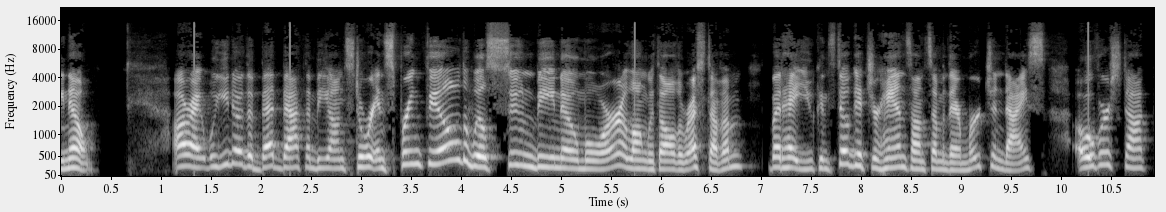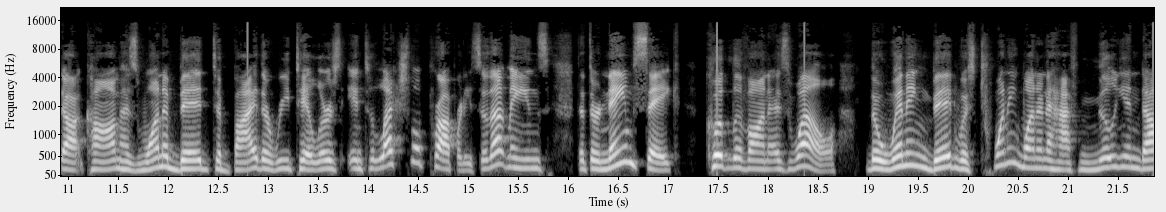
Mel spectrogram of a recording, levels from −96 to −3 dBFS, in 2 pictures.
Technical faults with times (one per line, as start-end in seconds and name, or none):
1.33 integer overflow
2.29 integer overflow
5.74 integer overflow
10.27 integer overflow
12.79 integer overflow
17.49 integer overflow
18.36 integer overflow
21.85 integer overflow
